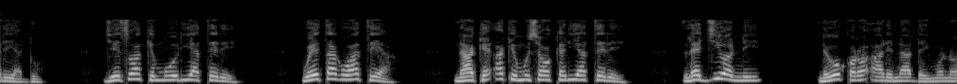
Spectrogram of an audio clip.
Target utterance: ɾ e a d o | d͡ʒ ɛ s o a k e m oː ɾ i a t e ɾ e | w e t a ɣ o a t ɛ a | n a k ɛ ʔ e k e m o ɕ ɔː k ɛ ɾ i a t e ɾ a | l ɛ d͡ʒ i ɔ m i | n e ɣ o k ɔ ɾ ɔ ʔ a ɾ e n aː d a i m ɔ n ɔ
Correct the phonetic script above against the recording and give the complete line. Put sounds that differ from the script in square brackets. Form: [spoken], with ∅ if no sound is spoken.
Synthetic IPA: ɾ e a d o | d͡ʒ ɛ s o a k e m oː ɾ i a t e ɾ e | w e t a ɣ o a t [e] a | n a k ɛ ʔ [a] k e m o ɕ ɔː k ɛ ɾ i a t e ɾ [e] | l ɛ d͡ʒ i ɔ [n] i | n e ɣ o k ɔ ɾ ɔ ʔ a ɾ e n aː d a i m ɔ n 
